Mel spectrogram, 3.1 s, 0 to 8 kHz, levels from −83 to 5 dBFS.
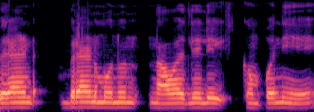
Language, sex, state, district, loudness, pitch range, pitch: Marathi, male, Maharashtra, Dhule, -16 LUFS, 125-135 Hz, 130 Hz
